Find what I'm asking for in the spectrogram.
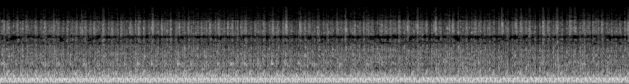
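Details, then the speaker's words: Audi engine started after repair, running without exhaust: loud, raw but even idle with steady low beat, no knocks or misses; normal idle. "работает без выхлопа."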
